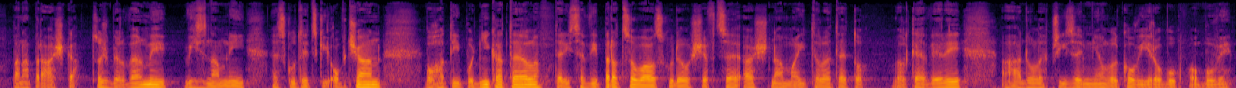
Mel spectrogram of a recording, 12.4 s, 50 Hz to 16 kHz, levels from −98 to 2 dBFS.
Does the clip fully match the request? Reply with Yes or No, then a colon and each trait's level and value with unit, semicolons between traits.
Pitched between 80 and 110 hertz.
Yes: very low, 90 Hz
